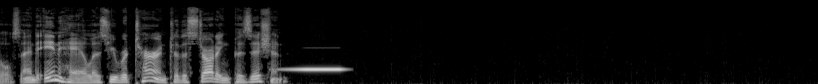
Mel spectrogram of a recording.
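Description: A pure tone near 704 Hz swells up over just under half a second from 2.69 s, rising a few decibels above the surrounding audio, and cuts off at 3.54 s. This is loudspeaker feedback squeal: the microphone re-amplified its own loudspeaker until that frequency ran away.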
